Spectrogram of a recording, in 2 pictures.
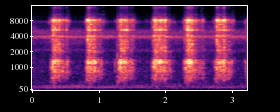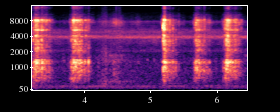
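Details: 2007–2010 Toyota Sienna 3.5 2GR-FE, lower idler pulley (between crankshaft and power steering pump) flicked by hand: rough, gritty whirring bursts about twice per second; worn, dry bearing causing belt-side grinding, pulley replaced.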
